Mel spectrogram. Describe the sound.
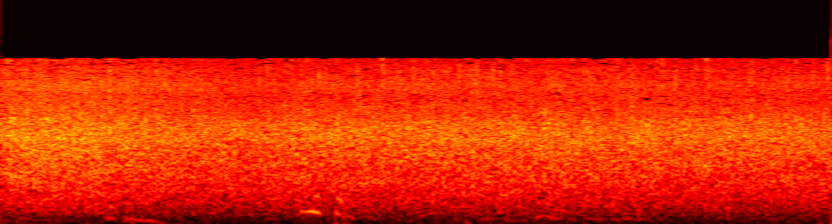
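An audience applauds to welcome a speaker at an evening event, with steady, dense clapping throughout and faint voices underneath.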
